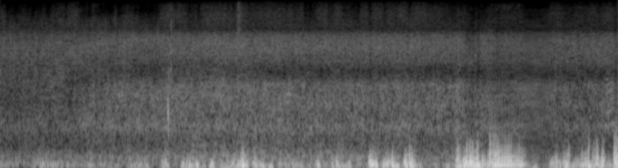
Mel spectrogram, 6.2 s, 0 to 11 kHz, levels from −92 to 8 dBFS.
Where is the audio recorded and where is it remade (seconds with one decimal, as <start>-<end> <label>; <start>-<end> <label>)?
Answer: 0.0-4.9 recorded; 4.9-5.5 remade; 5.5-6.2 recorded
